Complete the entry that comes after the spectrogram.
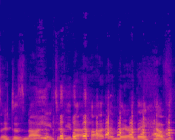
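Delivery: real laughter while venting about hot greenhouses; laughing while ranting. Real, not acted. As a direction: laugh through the complaint about windows. Laughing through a mock rant.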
